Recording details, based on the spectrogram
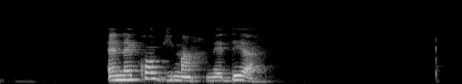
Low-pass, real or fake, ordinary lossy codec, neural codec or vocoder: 5.4 kHz; real; MP3, 32 kbps; none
